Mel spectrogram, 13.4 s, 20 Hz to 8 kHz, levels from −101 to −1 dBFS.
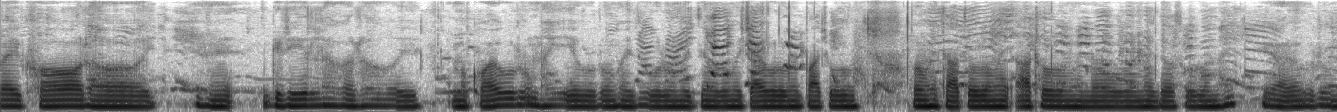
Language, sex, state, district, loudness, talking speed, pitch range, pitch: Bajjika, male, Bihar, Vaishali, -14 LUFS, 220 wpm, 110-125 Hz, 115 Hz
